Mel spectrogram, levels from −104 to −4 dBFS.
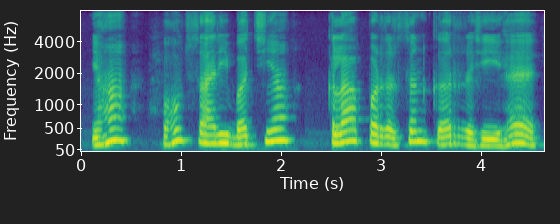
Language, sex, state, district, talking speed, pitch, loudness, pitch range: Hindi, male, Jharkhand, Ranchi, 115 wpm, 190 Hz, -16 LUFS, 155-220 Hz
